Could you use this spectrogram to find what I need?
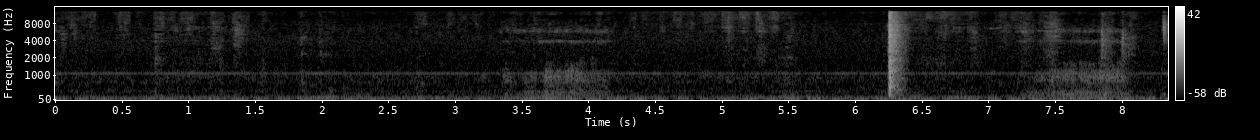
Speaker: you can hear my dog snoring back there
